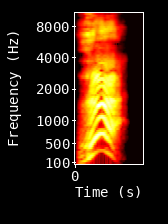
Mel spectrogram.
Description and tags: Swing grunt
The sound of a warrior or soldier grunting to put effort into a powerful sword or axe swing. Something like that.
garble, gargle, growl, viking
